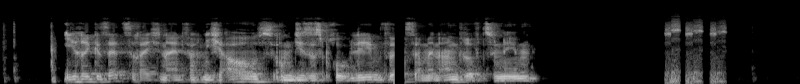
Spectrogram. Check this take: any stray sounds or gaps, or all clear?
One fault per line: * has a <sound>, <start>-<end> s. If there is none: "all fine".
* has a dropout, 3.9-4.1 s
* has a laugh, 6.6-7.3 s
